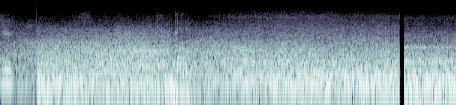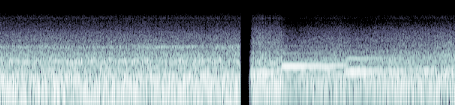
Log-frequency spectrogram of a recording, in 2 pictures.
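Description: Light-rail train running, heard from inside the car: loud, steady running noise of wheels and motors, broken twice by brief dropouts. A steady whine joins about five seconds in, and a few held tones of different pitch sound near the end.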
